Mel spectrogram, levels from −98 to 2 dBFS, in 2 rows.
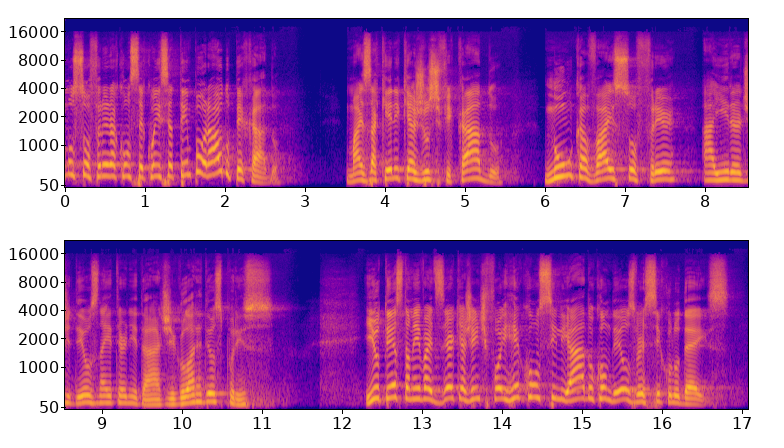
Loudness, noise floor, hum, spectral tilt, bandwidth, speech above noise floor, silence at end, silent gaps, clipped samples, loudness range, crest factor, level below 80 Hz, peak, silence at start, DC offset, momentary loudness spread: -19 LUFS; -74 dBFS; none; -3.5 dB/octave; 16 kHz; 56 dB; 0.25 s; none; under 0.1%; 2 LU; 18 dB; -60 dBFS; -2 dBFS; 0 s; under 0.1%; 7 LU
